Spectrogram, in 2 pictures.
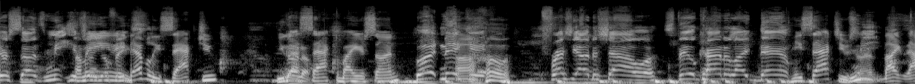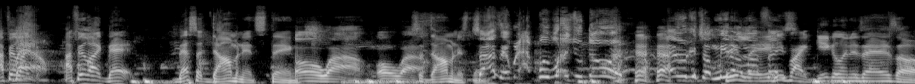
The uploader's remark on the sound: We took the LAID Podcast on the road to the DJ Sound Off battle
